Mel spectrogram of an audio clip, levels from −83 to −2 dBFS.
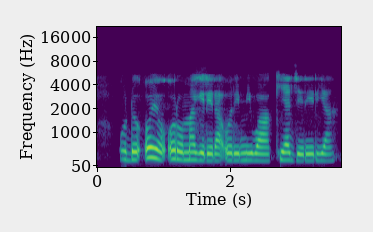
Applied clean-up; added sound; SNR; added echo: neural mask model Resemble Enhance denoiser.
